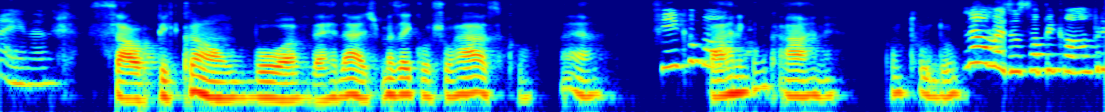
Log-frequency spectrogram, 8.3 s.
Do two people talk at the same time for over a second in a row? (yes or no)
no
